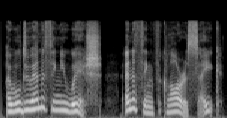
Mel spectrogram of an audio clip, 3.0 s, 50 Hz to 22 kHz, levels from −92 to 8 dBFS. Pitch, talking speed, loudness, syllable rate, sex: 230 Hz, 180 wpm, -18 LUFS, 5.9 syllables/s, female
